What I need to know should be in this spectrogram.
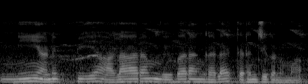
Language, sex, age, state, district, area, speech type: Tamil, male, 18-30, Tamil Nadu, Pudukkottai, rural, read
